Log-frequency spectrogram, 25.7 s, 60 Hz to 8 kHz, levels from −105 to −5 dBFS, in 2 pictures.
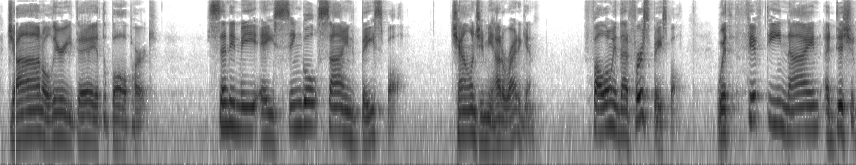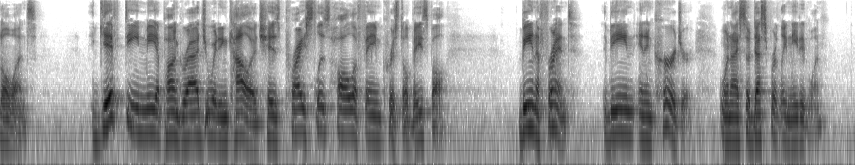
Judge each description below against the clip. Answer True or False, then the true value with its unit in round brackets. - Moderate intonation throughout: True (4.2 semitones)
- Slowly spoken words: True (115 wpm)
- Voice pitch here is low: False (150 Hz)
